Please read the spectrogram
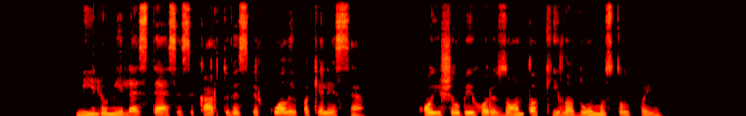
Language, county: Lithuanian, Kaunas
